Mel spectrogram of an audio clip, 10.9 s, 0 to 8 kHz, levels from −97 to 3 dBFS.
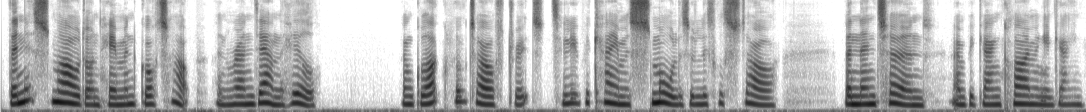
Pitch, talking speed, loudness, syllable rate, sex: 225 Hz, 190 wpm, -18 LUFS, 4.9 syllables/s, female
